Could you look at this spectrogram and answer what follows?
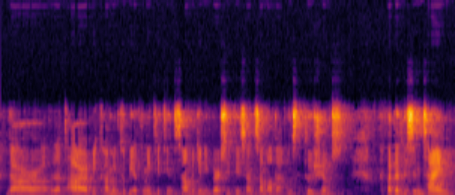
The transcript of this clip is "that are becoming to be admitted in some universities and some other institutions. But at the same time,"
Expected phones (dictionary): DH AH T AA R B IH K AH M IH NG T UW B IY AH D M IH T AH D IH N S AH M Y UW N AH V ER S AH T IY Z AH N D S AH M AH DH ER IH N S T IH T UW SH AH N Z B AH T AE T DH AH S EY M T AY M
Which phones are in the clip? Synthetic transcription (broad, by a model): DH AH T AA R B IH K AH M IH NG T UW B IY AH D M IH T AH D IH N S AH M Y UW N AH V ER S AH T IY S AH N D S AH M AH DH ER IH N S T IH T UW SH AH N S B AH T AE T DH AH S EY M T AY M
